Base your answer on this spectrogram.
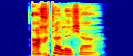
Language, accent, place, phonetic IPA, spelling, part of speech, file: German, Germany, Berlin, [ˈaxtɐlɪçɐ], achterlicher, adjective, De-achterlicher.ogg
- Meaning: inflection of achterlich: 1. strong/mixed nominative masculine singular 2. strong genitive/dative feminine singular 3. strong genitive plural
